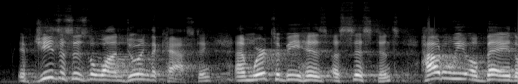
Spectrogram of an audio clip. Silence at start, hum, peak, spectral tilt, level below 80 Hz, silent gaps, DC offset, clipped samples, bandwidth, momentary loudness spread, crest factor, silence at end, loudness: 0.2 s; none; 0 dBFS; -6 dB/octave; -60 dBFS; none; under 0.1%; under 0.1%; 9.8 kHz; 11 LU; 16 dB; 0 s; -16 LUFS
